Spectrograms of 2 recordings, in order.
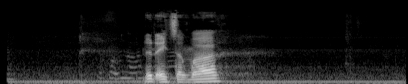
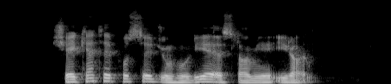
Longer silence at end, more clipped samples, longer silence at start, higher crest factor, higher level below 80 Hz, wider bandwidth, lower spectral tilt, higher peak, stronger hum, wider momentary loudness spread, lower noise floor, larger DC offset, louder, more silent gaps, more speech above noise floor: second, 0.05 s vs 0.8 s; neither; second, 0.05 s vs 0.55 s; first, 22 dB vs 16 dB; first, -44 dBFS vs -58 dBFS; first, 14 kHz vs 11 kHz; second, -4.5 dB/octave vs -6.5 dB/octave; first, 0 dBFS vs -4 dBFS; neither; first, 25 LU vs 6 LU; second, -38 dBFS vs -80 dBFS; neither; first, -17 LUFS vs -21 LUFS; neither; second, 21 dB vs 61 dB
